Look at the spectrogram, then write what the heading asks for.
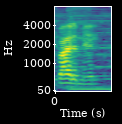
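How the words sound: It is said in an imitated American accent. "they say vitamin"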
